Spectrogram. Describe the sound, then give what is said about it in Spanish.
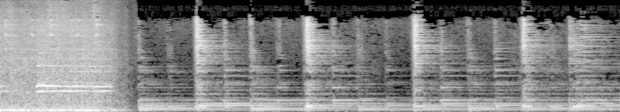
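A train pulls into a station with a loud rushing roar that ends abruptly. Rhythmic clattering follows, with regular sharp clacks over a steady low hum. “nuestro tren está muy cerca de la estación”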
